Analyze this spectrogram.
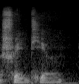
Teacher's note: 中文发音的时候，很有可能会误以为水平的正确发音应该是水平这样，但是实际上这个3声上来的时候就会跟就是后面的那个2声连接到一起去，就会融为一体了，如果可以这么说的话。所以说呢，这个水平就会变成水平，所以那个 前面的那个3声你只需要发一半就行了，然后后面的那个2声可以带动它上去 ，大概是这么一个意思。所以你可以多练习，多听一听母语者怎么发3声加2声，然后去大量的模仿。我相信你模仿多了之后，你就大概自己有感觉了。反正我就是这么学会的。第3个错误，我的中文主要是跟北方人学的，其实，所以不得不说呀，这个错误会让我有点烦，那就是乱用儿化音。那么乱用儿化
